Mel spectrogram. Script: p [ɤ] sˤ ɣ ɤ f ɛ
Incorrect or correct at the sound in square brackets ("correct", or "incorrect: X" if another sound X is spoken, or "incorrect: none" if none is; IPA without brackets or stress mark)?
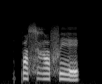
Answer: correct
